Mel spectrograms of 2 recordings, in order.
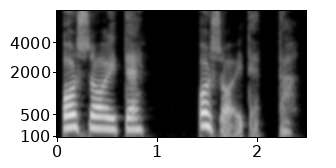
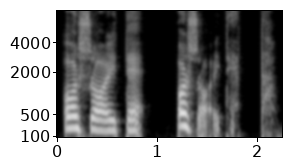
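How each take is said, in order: Both takes have the same delivery.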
